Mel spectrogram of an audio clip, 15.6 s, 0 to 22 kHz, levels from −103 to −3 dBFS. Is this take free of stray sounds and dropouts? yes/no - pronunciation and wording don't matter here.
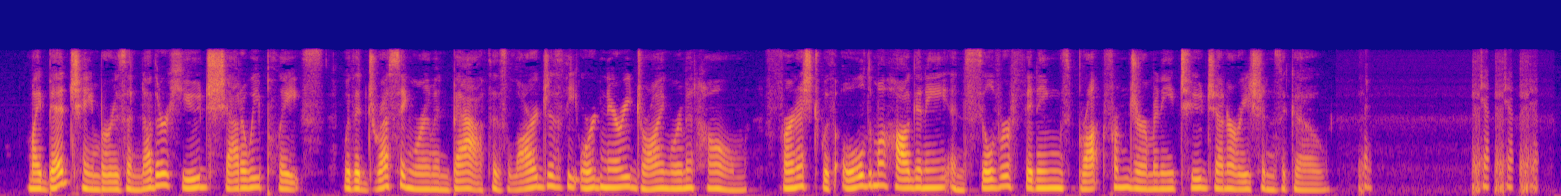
no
